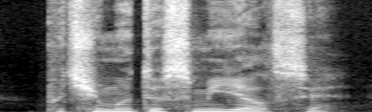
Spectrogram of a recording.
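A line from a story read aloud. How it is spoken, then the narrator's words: Quiet question, woman, at night. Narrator (Russian): тихо спросила его ночью женщина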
